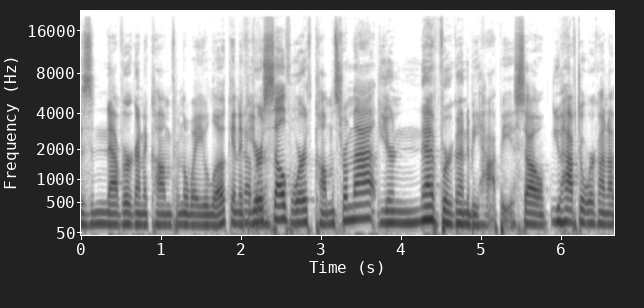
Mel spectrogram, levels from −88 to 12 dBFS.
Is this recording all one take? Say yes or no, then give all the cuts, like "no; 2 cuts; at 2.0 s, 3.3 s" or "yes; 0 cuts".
no; 2 cuts; at 3.7 s, 5.8 s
